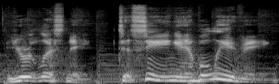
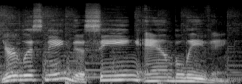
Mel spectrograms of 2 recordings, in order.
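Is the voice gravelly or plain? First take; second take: gravelly; plain. First: It is said in a deep, gravelly announcer voice. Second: It is said in a plain, normal speaking voice. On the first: "It sounds like Hulk Hogan" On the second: "you did not use the gravelly announcer voice from Mortal Kombat"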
